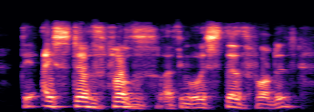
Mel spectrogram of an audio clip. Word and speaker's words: Eisteddfod: Because the Welsh double D is pronounced exactly like our English the sound. The Eisteddfod, I think, or Eisteddfod is.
